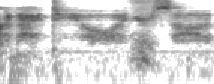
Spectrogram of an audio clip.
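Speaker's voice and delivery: whispered, rattled off softly and quickly. In a chat about accents, the speaker suddenly says goodnight, whispering. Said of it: "I don't know why I'm whispering".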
